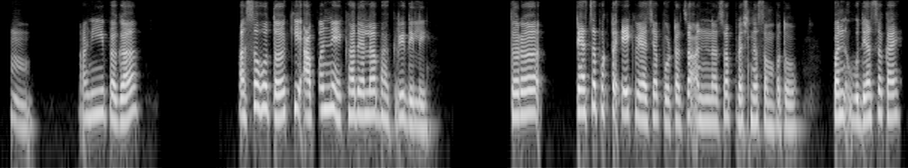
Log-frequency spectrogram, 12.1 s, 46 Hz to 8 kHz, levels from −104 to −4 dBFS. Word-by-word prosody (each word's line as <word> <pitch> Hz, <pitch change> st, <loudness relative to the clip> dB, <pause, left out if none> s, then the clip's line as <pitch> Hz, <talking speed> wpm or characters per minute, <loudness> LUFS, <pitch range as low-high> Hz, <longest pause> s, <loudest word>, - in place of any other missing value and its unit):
हं 175 Hz, -6 st, -10 dB, 0.7 s
आणि 230 Hz, +4 st, -2 dB
बघा 200 Hz, +2 st, +3 dB, 1.5 s
असं 230 Hz, +8 st, +1 dB
होतं 250 Hz, -6 st, +3 dB
की 285 Hz, -, 0 dB
आपणने 275 Hz, +5 st, +1 dB
एखाद्याला 235 Hz, +2 st, +2 dB
भाकरी 220 Hz, -1 st, -3 dB
दिली 175 Hz, -5 st, -2 dB, 1.2 s
तर 230 Hz, +1 st, +3 dB
अ, 250 Hz, +1 st, +5 dB, 0.5 s
त्याचं 255 Hz, +3 st, +5 dB
फक्त 275 Hz, 0 st, -1 dB
एक 240 Hz, -1 st, +3 dB
वेळच्या 210 Hz, 0 st, +2 dB
पोटाचा 190 Hz, +1 st, -2 dB
अन्नाचा 190 Hz, +1 st, -2 dB
प्रश्न 190 Hz, +1 st, -1 dB
संपतो. 170 Hz, -2 st, -4 dB, 0.5 s
पण 220 Hz, +1 st, +3 dB
उद्याचं 205 Hz, +3 st, 0 dB
काय? 220 Hz, +1 st, +1 dB
220 Hz, 115 wpm, -22 LUFS, 195-240 Hz, 1.5 s, अ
